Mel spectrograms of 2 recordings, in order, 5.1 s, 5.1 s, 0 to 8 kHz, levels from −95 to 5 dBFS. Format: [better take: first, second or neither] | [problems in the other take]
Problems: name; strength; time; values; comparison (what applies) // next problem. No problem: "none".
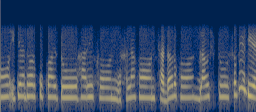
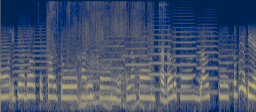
first | background sound (Trumpet + Zipper (clothing)); 15 dB below the speech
